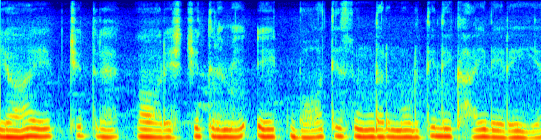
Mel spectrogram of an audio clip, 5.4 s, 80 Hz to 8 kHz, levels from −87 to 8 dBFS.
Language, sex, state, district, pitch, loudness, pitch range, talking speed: Hindi, male, Uttarakhand, Tehri Garhwal, 155 Hz, -14 LUFS, 145-160 Hz, 190 wpm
